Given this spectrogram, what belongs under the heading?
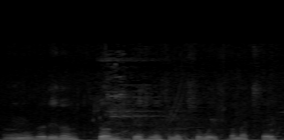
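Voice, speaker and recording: Deep-voiced casual male game streamer. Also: rapid-fire, noisy background. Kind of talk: casual gameplay commentary. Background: game music.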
